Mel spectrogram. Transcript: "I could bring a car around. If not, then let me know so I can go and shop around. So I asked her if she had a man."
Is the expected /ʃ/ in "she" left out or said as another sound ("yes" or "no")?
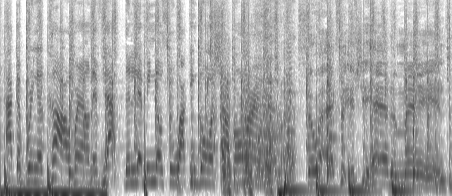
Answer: no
